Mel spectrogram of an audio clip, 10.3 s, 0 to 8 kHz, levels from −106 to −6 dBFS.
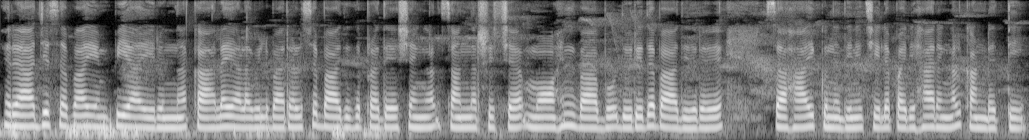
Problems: constant background noise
